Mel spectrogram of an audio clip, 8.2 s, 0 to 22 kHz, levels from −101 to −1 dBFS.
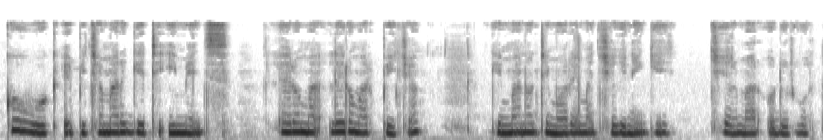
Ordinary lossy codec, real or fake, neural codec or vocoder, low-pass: MP3, 48 kbps; fake; vocoder, 44.1 kHz, 128 mel bands every 256 samples, BigVGAN v2; 14.4 kHz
